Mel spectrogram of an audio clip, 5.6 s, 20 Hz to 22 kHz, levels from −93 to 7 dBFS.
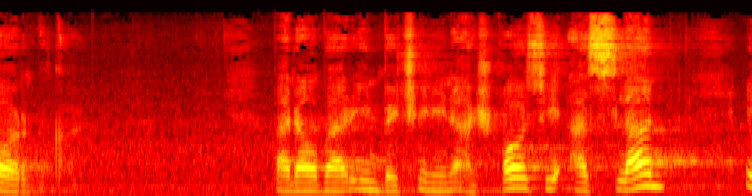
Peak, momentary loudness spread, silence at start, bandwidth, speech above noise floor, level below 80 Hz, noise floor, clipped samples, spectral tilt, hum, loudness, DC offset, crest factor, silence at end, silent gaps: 0 dBFS; 25 LU; 0 s; 16.5 kHz; 27 dB; -68 dBFS; -48 dBFS; under 0.1%; -1.5 dB/octave; none; -19 LUFS; under 0.1%; 22 dB; 0 s; none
